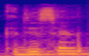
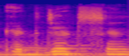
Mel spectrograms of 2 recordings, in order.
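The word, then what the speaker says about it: adjacent: तो ए और जे के बीच में डी आ रहा है। तो एजेसेंट पढ़ेंगे। एडजेसेंट नहीं पढ़ेंगे इसे।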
